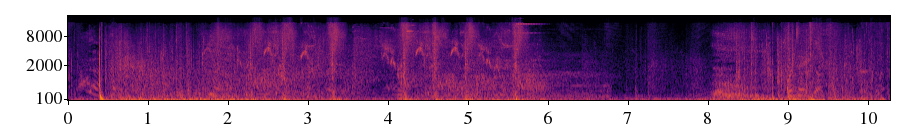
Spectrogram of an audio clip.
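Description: Booming blasts from the Bombarda explosion spell in the Hogwarts Legacy video game roar and crash through loud game action, with rushing whooshes and voices calling out spells between the impacts.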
